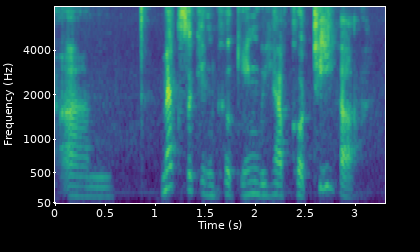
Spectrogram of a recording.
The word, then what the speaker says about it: Cotija: we have in um Mexican cooking we have Cotija Cotija cheese it's spelled c-o-t-i-j-a Cotija and it's uh again it's like a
